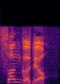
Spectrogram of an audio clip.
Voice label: Man, tuple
